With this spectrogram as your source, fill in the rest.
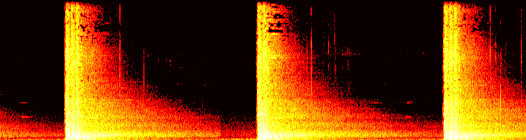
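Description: A rifle fires loud single shots outdoors, each echoing and slowly dying away.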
